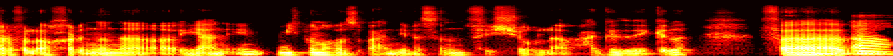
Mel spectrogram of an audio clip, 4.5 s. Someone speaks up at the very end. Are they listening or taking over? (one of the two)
listening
